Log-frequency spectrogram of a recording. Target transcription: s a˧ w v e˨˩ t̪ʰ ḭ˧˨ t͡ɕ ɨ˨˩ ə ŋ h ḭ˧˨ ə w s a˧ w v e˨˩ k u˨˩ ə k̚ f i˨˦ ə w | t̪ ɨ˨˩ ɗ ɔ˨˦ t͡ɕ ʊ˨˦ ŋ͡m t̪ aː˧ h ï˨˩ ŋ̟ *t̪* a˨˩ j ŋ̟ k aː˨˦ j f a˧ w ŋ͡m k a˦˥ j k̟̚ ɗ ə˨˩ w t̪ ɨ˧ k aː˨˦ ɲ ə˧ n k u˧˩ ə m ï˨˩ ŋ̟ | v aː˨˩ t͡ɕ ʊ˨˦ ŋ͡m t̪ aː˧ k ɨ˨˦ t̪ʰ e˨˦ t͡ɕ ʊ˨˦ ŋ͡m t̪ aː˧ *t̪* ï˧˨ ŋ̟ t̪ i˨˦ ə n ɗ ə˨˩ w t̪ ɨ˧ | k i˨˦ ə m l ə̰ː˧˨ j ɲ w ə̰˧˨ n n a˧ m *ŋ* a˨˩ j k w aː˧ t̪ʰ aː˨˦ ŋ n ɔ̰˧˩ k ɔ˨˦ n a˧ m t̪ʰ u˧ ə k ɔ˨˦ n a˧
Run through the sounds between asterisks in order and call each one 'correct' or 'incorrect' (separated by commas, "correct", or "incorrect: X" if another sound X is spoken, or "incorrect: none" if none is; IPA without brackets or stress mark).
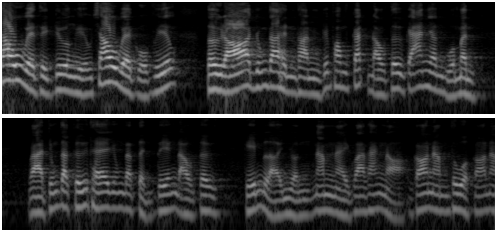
incorrect: t̪ʰ, correct, incorrect: n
